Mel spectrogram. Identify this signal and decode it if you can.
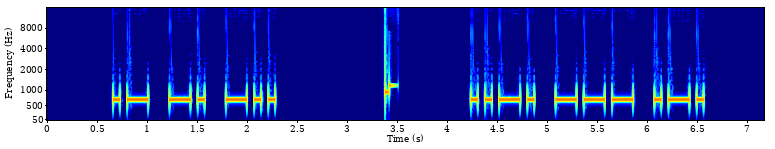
Morse code, heard as a keyed tone, about 17 wpm, 700 Hz. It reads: AND FOR
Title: Sentences from Top 100 Words - New Word Drill - 17wpm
